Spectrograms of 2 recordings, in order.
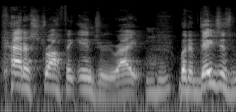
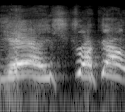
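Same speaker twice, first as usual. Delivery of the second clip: put-on higher, louder screaming in young men's voices; 13 semitones higher, 7 dB louder than usual. Retelling how another group of young men taunt: imitating young men screaming. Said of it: "young men just screaming".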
